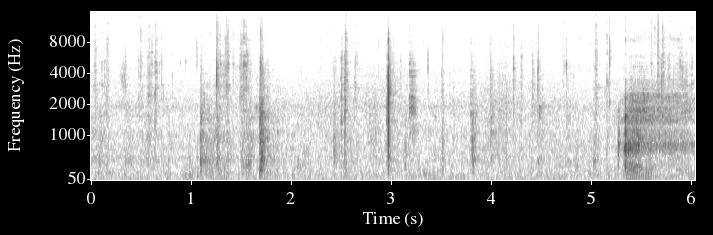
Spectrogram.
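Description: Wood campfire crackling with scattered sharp pops, the loudest about three seconds in. Near the end, a short scraping rustle.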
